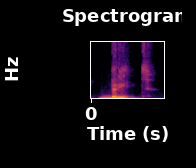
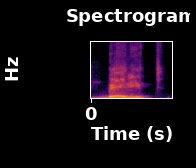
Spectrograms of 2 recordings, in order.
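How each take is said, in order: First: The b and r are joined with no vowel. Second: A vowel is said between the b and r. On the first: "se acostumou em hebraico ler essa palavra como brit" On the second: This is the reading used in academic circles. "À primeira vista, nós leríamos berit"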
